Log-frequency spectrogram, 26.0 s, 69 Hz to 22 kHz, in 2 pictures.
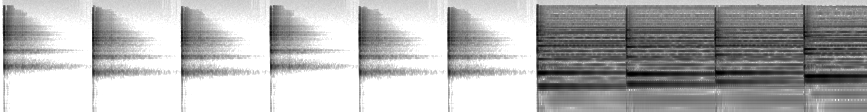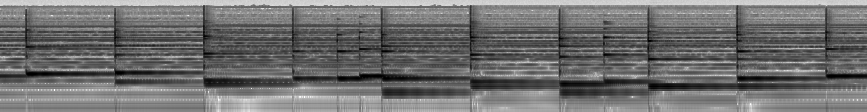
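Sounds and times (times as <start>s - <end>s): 
chromatic harmonica playing chords: 8.1s - 26.0s.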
